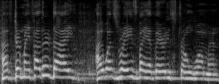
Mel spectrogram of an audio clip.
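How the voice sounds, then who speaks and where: The speaker has a Spanish accent, talking at a fairly quick pace with fairly even intonation. Both room echo and background noise are noticeable. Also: woman. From Mexico (Tijuana). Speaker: activist speaker. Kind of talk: speech read aloud at a rally.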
